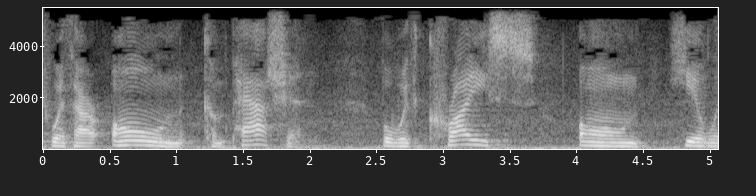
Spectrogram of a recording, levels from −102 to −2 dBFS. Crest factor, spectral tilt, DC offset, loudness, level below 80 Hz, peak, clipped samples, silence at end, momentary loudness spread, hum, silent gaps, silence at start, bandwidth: 18 dB; -8 dB/octave; under 0.1%; -19 LUFS; -34 dBFS; 0 dBFS; under 0.1%; 0 s; 12 LU; none; none; 0 s; 5.4 kHz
